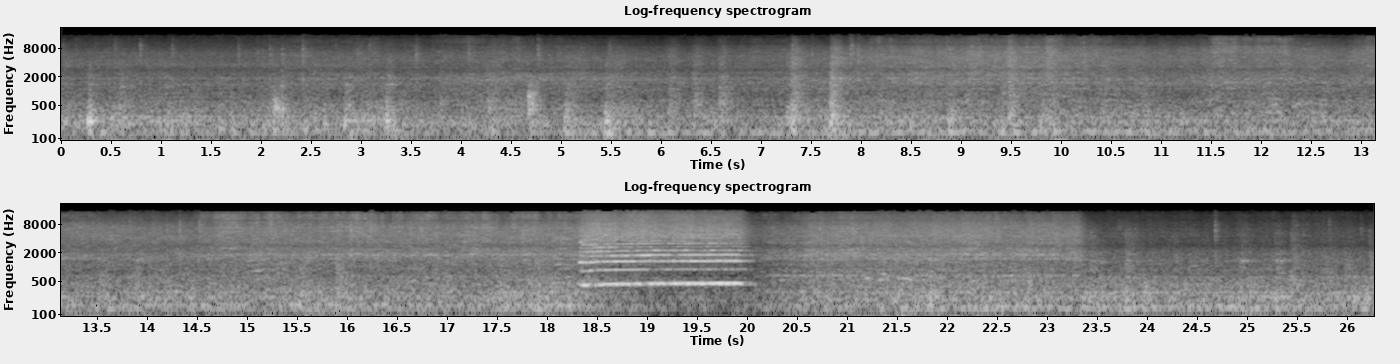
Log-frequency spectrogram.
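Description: A heritage railway train running, heard from inside a carriage: a steady rumble of wheels on track with clicks over the rail joints. About eighteen seconds in, the train sounds one blast of nearly two seconds, a clear high tone that rises slightly as it starts and is the loudest thing heard.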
